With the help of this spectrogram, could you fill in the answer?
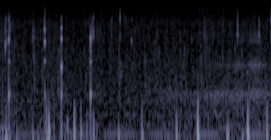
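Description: A round, flat, solid cork coaster about palm size is held in one hand beside a binaural microphone and tapped and scratched with long red-painted nails. Soft, dull low thumps with short bright clicks land irregularly over a steady low hum and faint hiss. The taps die away almost instantly.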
